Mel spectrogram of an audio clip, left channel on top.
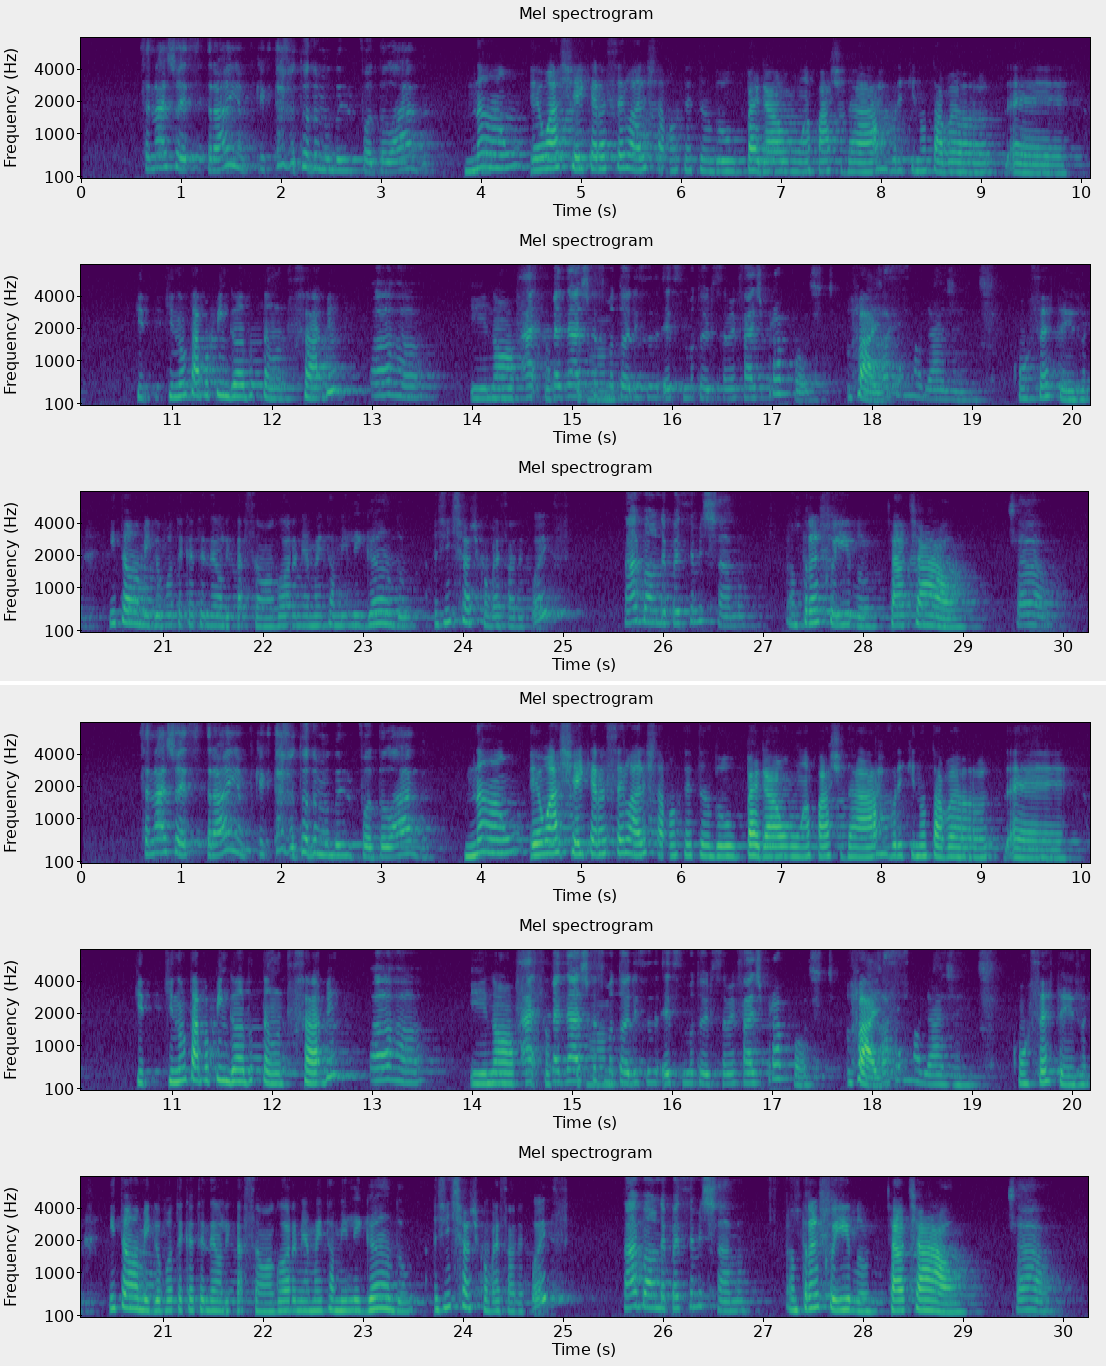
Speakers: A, on the right; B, on the right.
A: você não achou estranho? Porque que tava todo mundo indo pro outro lado?
B: Não, eu achei que era, sei lá, eles estavam tentando pegar uma parte da árvore que não tava, é, que, que não tava pingando tanto, sabe?
A: Aham.
B: E nossa
A: Ah, mas eu
B: senhora.
A: acho que os motoristas, esses motoristas também fazem de propósito.
B: Faz,
A: Só pra molhar, a gente.
B: com certeza. Então, amiga, eu vou ter que atender uma ligação agora. Minha mãe tá me ligando. A gente pode conversar depois?
A: Tá bom, depois você me chama.
B: Então, tranquilo. Tchau, tchau.
A: Tchau.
